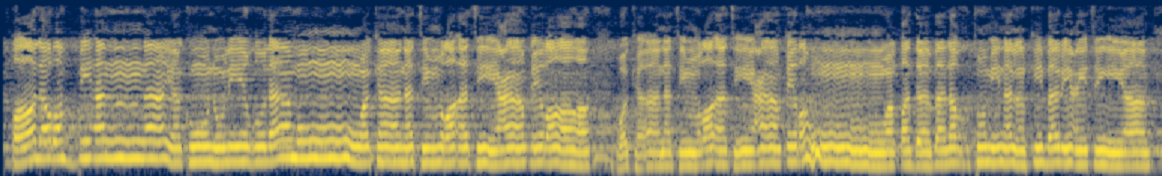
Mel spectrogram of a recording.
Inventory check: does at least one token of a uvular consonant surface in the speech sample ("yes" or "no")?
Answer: yes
